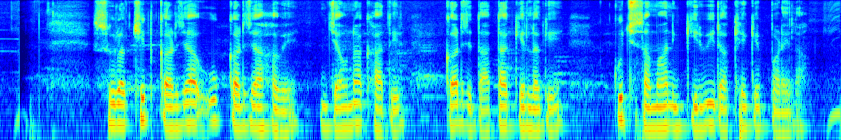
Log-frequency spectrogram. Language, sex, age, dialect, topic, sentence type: Bhojpuri, male, 18-24, Southern / Standard, banking, statement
